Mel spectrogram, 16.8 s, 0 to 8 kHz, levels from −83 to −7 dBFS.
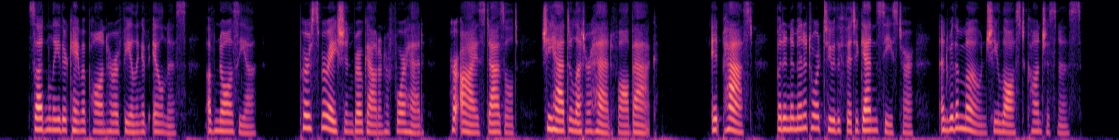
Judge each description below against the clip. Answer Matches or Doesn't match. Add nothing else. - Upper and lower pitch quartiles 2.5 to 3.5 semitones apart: Doesn't match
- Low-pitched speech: Doesn't match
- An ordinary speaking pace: Matches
